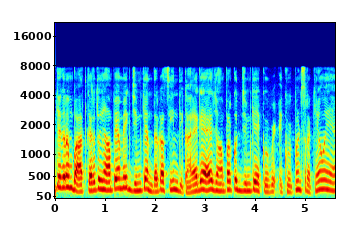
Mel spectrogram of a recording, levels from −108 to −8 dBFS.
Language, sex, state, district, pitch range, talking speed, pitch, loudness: Hindi, male, Bihar, Saran, 165-200 Hz, 300 wpm, 185 Hz, -16 LUFS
